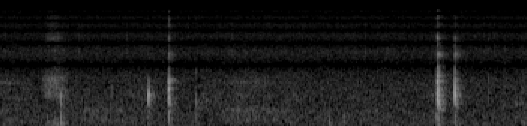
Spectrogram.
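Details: Hiccups.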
